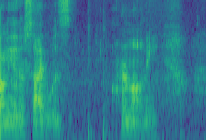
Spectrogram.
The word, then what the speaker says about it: Hermione: that you saw on the other side was Hermione. Hermione, that's what it is. I always had a hard time pronouncing her name.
